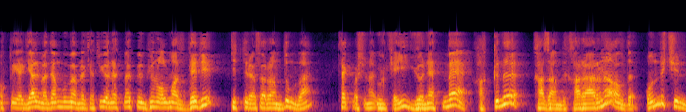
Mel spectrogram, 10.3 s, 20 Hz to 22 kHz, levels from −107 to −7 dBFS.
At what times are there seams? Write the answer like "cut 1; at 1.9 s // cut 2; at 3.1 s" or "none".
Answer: none

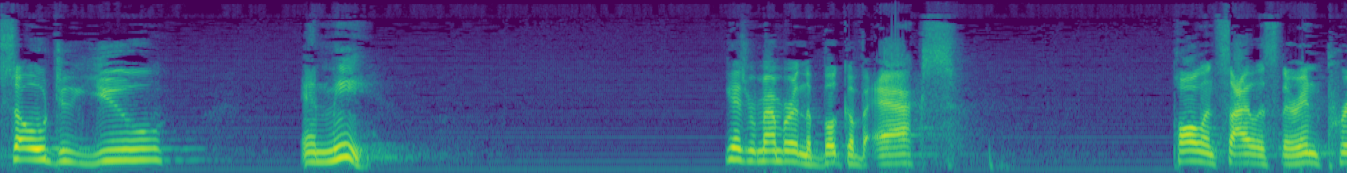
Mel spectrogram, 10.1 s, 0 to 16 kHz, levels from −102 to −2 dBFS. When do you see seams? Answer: none

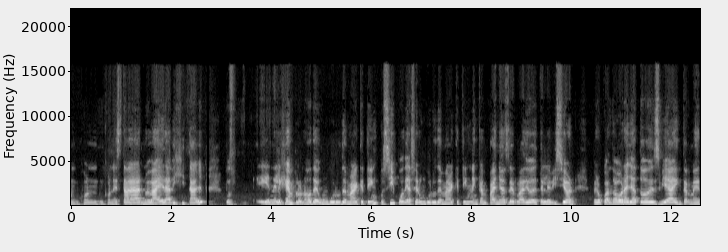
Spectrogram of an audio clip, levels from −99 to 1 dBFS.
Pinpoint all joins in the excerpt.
none

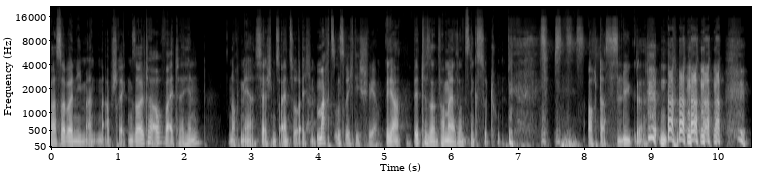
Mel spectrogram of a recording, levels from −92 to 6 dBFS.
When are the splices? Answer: cut 1; at 5.4 s // cut 2; at 8.5 s

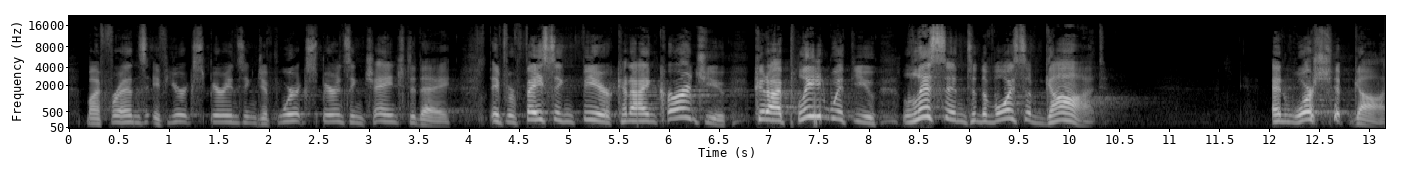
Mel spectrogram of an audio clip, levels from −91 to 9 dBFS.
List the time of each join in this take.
cut 1; at 1.9 s

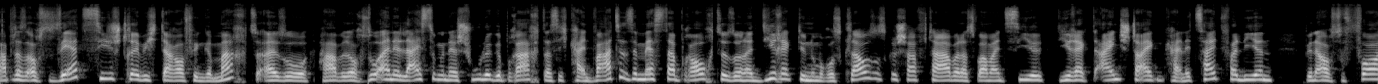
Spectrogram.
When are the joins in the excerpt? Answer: cut 1; at 3.1 s // cut 2; at 10.5 s

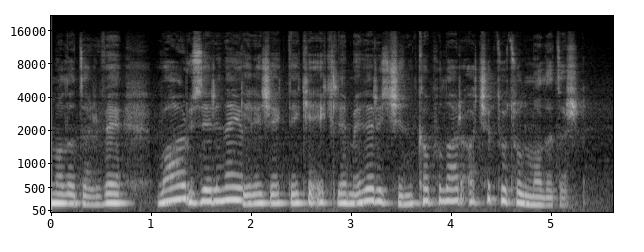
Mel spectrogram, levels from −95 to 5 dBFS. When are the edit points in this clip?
cut 1; at 1.3 s // cut 2; at 1.9 s

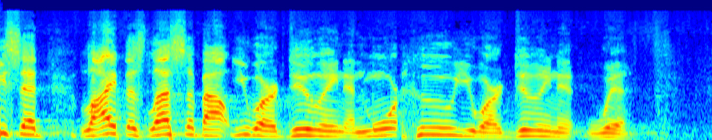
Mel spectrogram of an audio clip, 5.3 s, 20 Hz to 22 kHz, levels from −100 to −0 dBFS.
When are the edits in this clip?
cut 1; at 1.7 s // cut 2; at 3.0 s

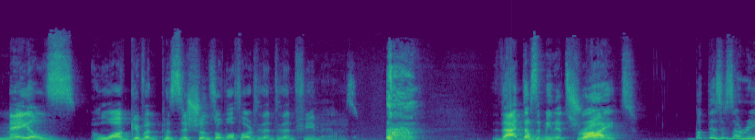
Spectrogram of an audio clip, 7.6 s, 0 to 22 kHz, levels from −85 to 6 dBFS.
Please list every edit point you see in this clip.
cut 1; at 2.8 s

